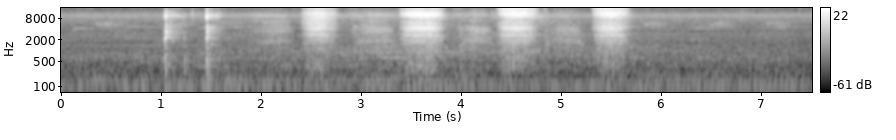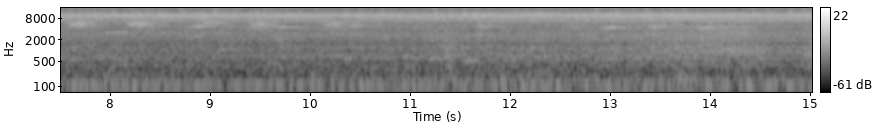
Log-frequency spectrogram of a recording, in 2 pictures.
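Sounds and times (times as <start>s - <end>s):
person blowing through nose: 2.0s - 5.7s.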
